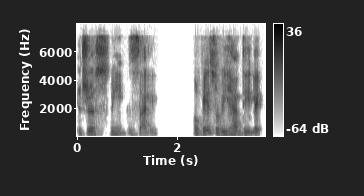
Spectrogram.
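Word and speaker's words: allée: Je suis allé. The pronunciation is same, but we need to put extra E.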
